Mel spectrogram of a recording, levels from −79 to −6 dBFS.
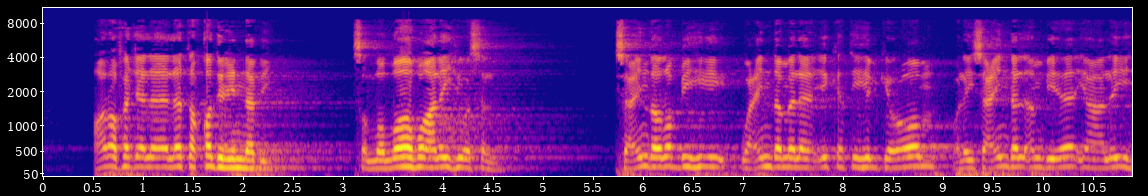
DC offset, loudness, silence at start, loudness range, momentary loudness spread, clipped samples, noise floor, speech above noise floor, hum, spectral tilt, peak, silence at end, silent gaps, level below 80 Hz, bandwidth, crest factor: under 0.1%; -17 LUFS; 0.5 s; 5 LU; 14 LU; under 0.1%; -65 dBFS; 48 dB; none; -5 dB/octave; 0 dBFS; 0 s; none; -44 dBFS; 9 kHz; 18 dB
